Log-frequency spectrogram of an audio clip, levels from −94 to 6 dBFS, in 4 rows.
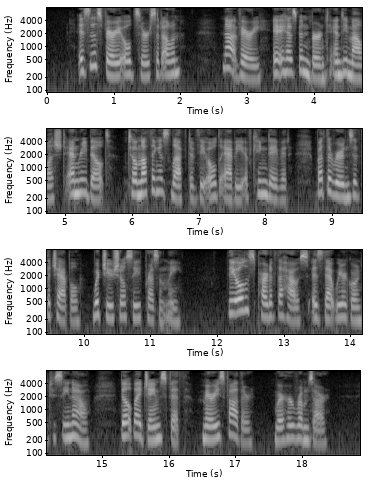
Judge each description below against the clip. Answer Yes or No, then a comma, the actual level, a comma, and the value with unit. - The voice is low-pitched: No, high, 220 Hz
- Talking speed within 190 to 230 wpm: Yes, average, 200 wpm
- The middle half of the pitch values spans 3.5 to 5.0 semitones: Yes, average, 4.1 semitones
